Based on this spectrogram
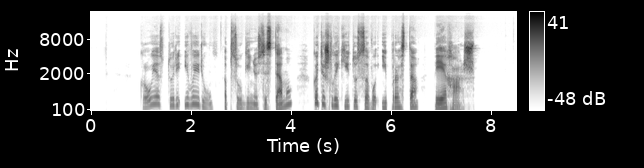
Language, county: Lithuanian, Vilnius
